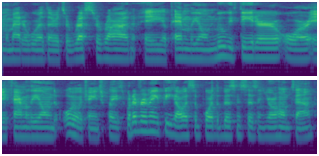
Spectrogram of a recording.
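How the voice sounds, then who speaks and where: On his card collecting channel, a man casually shows off the trading cards he has pulled, his mid-range voice slightly stuffy and nasal from congestion. He stays level and even with little variation in pitch, speaking earnestly and steadily, repeating his opinions, leaning on many fillers and restarting sentences.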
